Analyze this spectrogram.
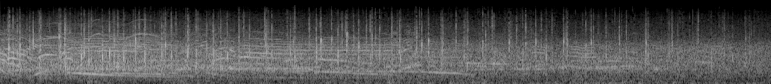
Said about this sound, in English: Round of applause if you can hear me. Louder! Louder!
